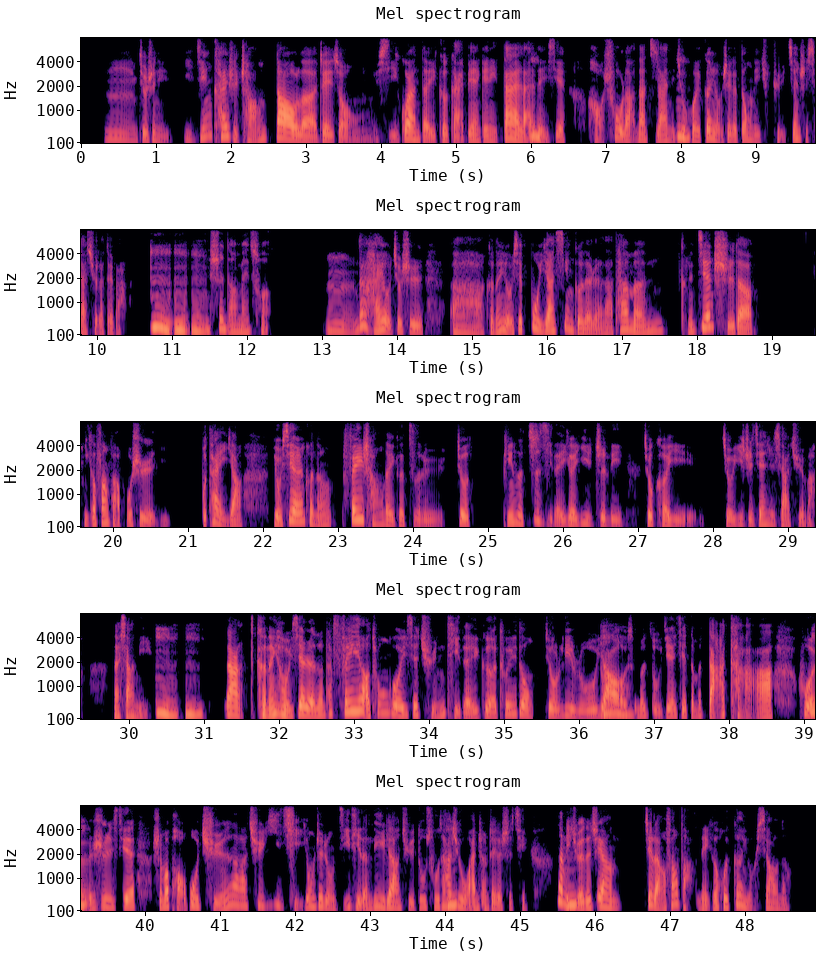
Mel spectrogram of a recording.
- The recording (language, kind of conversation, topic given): Chinese, podcast, 有哪些小习惯能带来长期回报？
- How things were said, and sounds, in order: other background noise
